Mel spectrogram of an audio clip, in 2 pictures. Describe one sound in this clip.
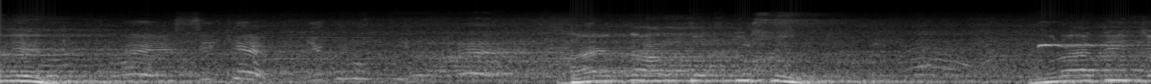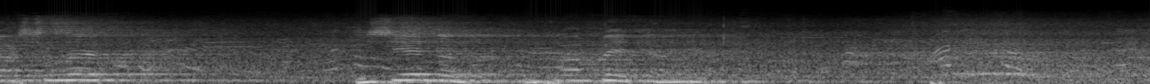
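A man shouts loudly in an echoing hall.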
